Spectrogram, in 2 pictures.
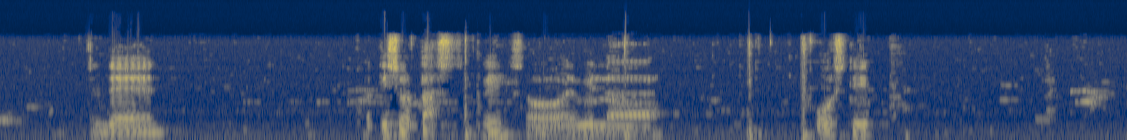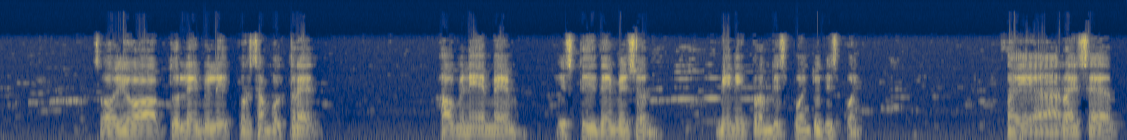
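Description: A man speaks calmly through a webcam microphone, explaining in pauses.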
